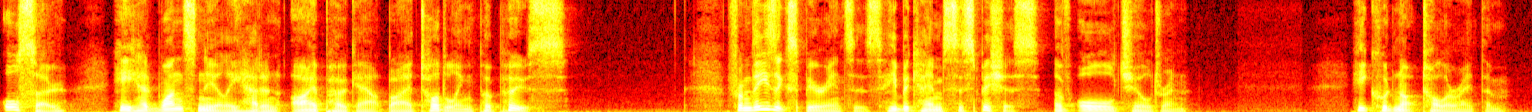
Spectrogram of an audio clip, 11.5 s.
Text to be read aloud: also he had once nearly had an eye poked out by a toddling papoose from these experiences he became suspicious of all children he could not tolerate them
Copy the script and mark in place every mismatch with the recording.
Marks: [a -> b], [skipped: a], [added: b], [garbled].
also he had once nearly had an eye [poked -> poke] out by a toddling papoose from these experiences he became suspicious of all children he could not tolerate them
